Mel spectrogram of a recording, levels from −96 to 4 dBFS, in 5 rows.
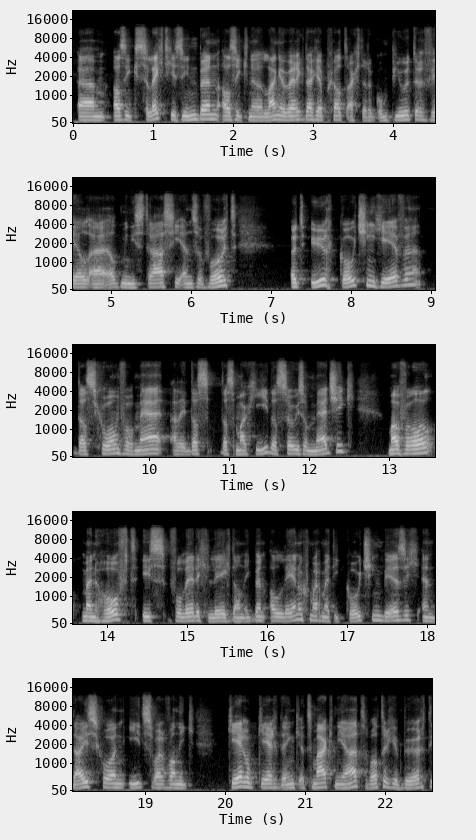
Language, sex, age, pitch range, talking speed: Dutch, male, 20-39, 125-155 Hz, 195 wpm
